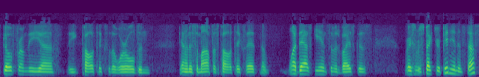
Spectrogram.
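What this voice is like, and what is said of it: Hoarse, weak voice. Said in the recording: “I apologize in advance for my voice. I'm getting over the cold... I keep losing my voice.”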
